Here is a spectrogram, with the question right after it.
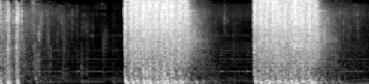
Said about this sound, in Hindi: अब यहाँ सामने से गोली चली थी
